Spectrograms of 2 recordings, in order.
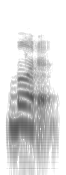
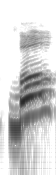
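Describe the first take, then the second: First: The word ends with an added vowel sound. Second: The word ends on a plain consonant sound.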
